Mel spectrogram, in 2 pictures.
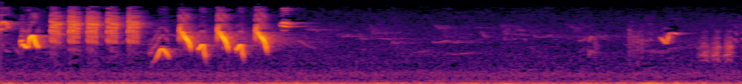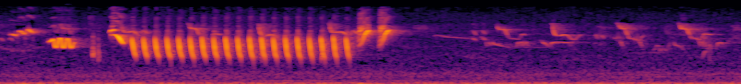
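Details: A common nightingale in a Cologne, Germany forest in springtime sings loud, varied phrases: sharp chirps and whistles, then a fast, even rattle of about twenty notes a second, followed by thinner, higher notes.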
